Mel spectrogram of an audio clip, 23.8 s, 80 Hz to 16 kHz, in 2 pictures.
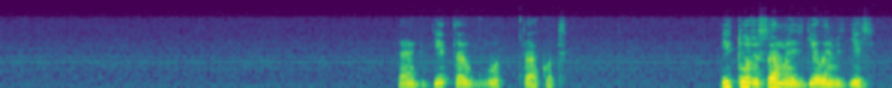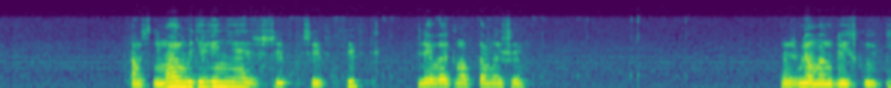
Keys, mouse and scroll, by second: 8.4 middle click, 16.1 shift+click, 18.7 shift+click, 19.5 shift+click, 22.9 shift+click, 22.9 i.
